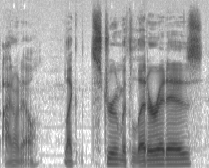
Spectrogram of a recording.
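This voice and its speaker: On a podcast he co-hosts, a man from the United States talks films casually, chatty but hesitant, restarting often and using fillers. His fairly low voice is darkish, clear and resonant, at normal speed, with no echo.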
